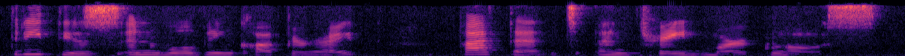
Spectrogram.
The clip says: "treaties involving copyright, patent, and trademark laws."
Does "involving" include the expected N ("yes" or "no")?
yes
